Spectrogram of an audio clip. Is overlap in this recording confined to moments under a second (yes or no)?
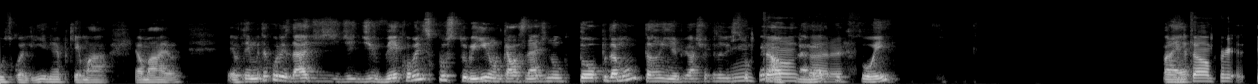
no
